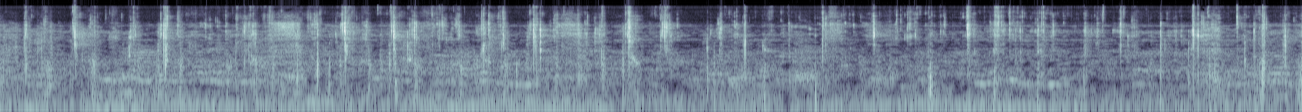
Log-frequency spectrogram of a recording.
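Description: A person chewing mouthfuls of rice and fried side dishes eaten by hand, close to the microphone. Many short, sharp mouth clicks come several times a second over a steady low hum.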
